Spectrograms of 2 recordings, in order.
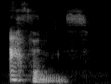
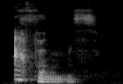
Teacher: This word has two syllables, Athens, and the first one is stressed. Watch out for that tricky th sound.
